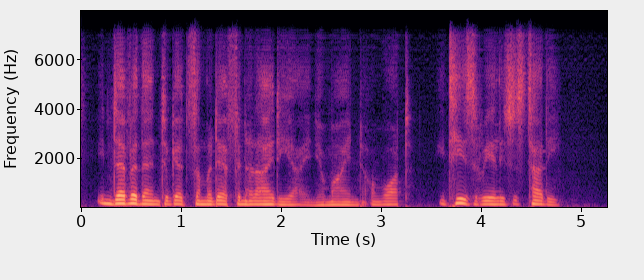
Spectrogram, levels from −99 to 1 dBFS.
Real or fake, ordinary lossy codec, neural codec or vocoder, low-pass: fake; Opus, 64 kbps; codec, 16 kHz, about 1 kbps, DyCAST, with the encoder's durations; 7.2 kHz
